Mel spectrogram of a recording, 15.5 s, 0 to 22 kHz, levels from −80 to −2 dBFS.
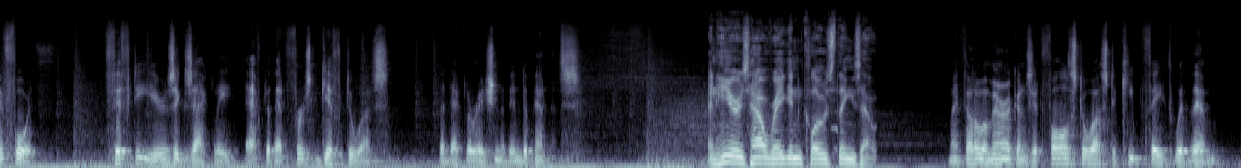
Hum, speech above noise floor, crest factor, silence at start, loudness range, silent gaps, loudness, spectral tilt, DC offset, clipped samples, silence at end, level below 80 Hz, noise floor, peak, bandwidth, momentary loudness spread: none; 24 dB; 16 dB; 0 s; 8 LU; none; -21 LUFS; -6.5 dB/octave; under 0.1%; under 0.1%; 0 s; -36 dBFS; -44 dBFS; -6 dBFS; 14 kHz; 19 LU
